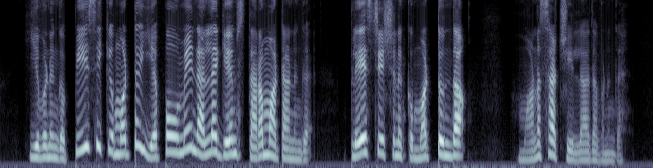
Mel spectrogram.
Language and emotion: Tamil, angry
